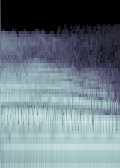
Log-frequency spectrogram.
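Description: Music sting: a held electric guitar chord over a steady low bass note, its upper notes sliding slowly down in pitch.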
